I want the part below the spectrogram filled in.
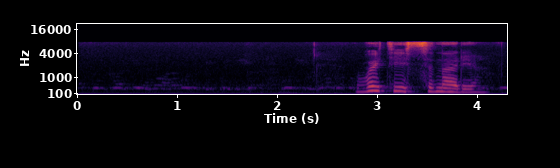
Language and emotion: Russian, neutral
